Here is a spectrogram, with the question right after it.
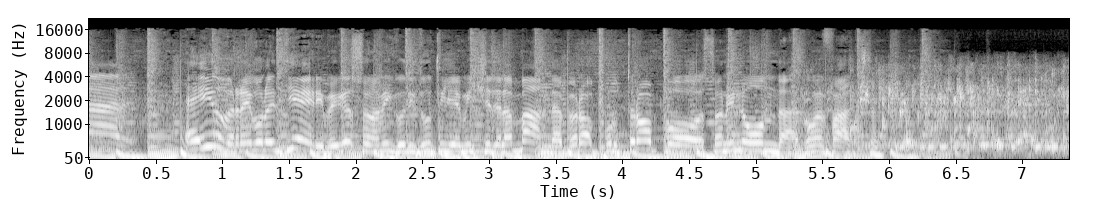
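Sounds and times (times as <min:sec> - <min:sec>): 
speech: 0:00.8 - 0:06.8
toilet flushing heard over a phone call: 0:05.7 - 0:07.3.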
